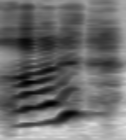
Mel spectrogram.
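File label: "are", Japanese, girl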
